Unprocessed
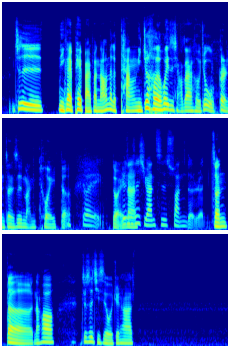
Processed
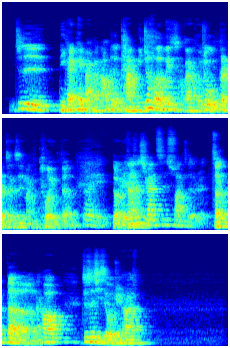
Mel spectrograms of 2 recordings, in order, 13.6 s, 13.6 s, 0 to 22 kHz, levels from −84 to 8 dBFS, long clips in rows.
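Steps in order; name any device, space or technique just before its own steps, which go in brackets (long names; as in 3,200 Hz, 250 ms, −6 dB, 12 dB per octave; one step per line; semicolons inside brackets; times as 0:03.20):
far laptop microphone (convolution reverb RT60 0.70 s, pre-delay 18 ms, DRR −5 dB; high-pass filter 120 Hz 12 dB per octave; automatic gain control gain up to 12 dB)
level −6 dB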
